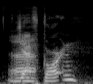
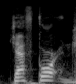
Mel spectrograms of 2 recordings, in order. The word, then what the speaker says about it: Jeff Gorton: Jeff Gorton. – I was calling Jeff Gordon. – Jeff Gorton. – Jeff Gorton. – Yeah. – Jeff Gorton.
